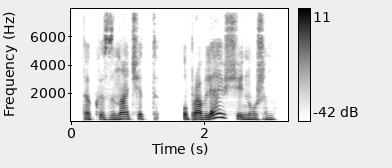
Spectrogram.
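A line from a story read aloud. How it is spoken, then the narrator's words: Thoughtful. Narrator (Russian): задумчиво сказал он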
